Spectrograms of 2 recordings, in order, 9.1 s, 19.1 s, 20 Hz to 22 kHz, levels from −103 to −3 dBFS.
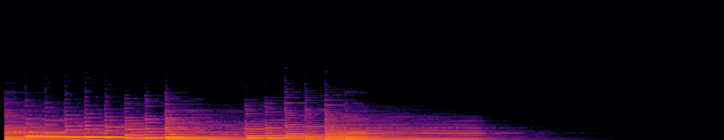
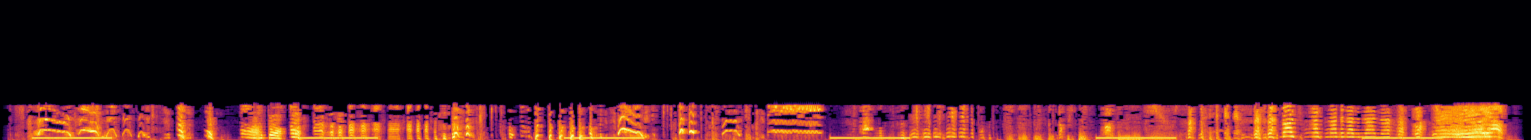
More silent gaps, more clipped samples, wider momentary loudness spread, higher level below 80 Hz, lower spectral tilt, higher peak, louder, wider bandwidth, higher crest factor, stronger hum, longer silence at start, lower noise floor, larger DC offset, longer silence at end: neither; second, under 0.1% vs 0.5%; second, 12 LU vs 16 LU; second, -72 dBFS vs -42 dBFS; first, -8.5 dB/octave vs -3.5 dB/octave; second, -20 dBFS vs 0 dBFS; second, -34 LUFS vs -12 LUFS; first, 7.2 kHz vs 6 kHz; about the same, 16 dB vs 14 dB; neither; second, 0.05 s vs 0.25 s; first, under -90 dBFS vs -32 dBFS; second, under 0.1% vs 0.4%; first, 3 s vs 0.3 s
